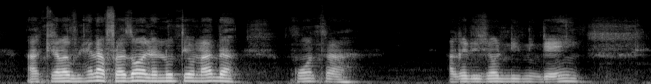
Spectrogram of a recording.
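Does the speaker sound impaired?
Yes: cerebral palsy, mild; voice mildly affected, occasional voice breaks.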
